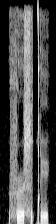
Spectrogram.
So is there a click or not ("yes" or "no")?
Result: yes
